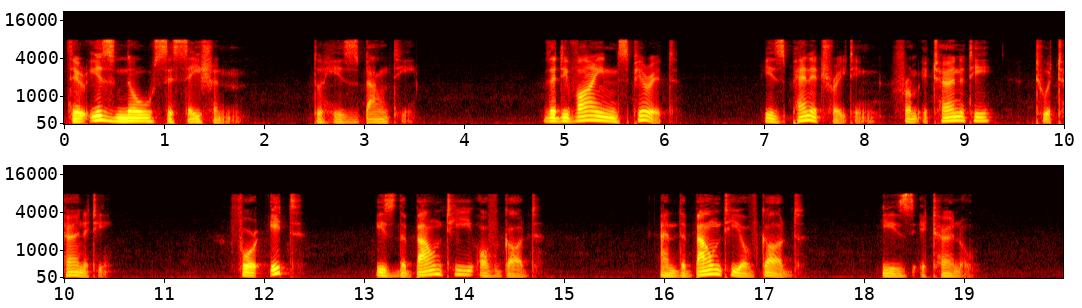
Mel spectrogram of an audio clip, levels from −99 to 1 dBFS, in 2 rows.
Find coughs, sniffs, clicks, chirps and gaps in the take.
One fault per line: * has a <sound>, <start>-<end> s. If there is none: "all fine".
all fine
